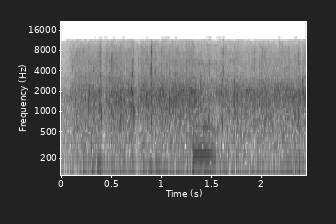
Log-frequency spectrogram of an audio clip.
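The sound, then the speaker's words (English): Audience clapping for a woman at a religious gathering, a continuous patter of many hands at a moderate level, with a voice briefly rising over it partway through. “Clap for her.”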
